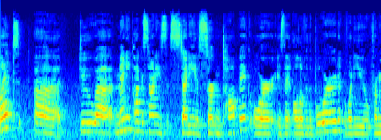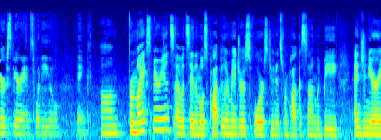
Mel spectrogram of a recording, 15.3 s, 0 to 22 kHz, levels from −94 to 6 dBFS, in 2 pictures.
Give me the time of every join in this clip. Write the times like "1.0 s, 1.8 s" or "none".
none

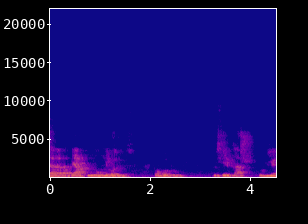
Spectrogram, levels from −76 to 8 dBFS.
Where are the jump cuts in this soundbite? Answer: 1.1 s

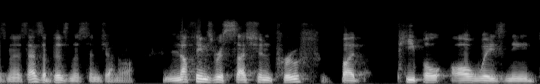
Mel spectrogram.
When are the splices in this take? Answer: 1.6 s

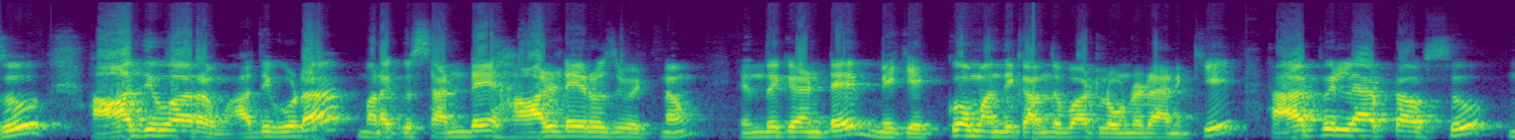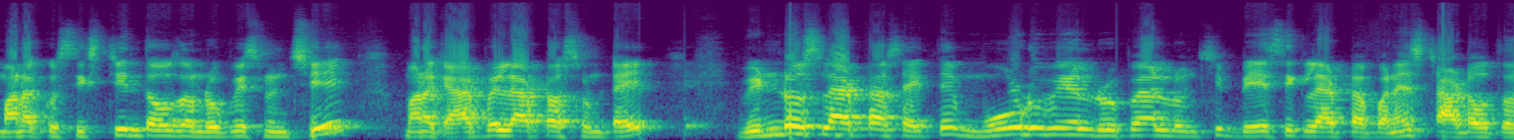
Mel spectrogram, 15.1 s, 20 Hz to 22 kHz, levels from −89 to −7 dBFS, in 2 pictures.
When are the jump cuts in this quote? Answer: 6.2 s, 11.1 s

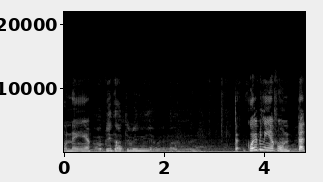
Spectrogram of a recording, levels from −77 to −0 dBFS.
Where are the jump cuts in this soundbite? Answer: none

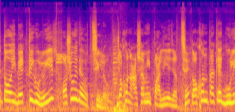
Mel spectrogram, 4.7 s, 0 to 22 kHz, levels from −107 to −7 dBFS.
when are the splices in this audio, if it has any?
1.1 s, 2.2 s, 3.8 s

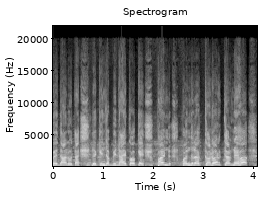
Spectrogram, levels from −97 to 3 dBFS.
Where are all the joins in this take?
2.4 s

